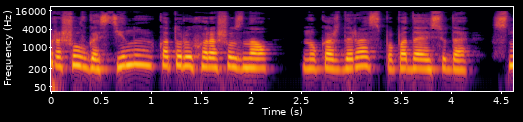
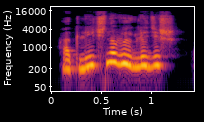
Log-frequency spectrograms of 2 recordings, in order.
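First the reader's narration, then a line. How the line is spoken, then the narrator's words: Soft, careful opening. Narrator (Russian): мягко начал Виталий, понимая, что нужно осторожно расположить ее к разговору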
